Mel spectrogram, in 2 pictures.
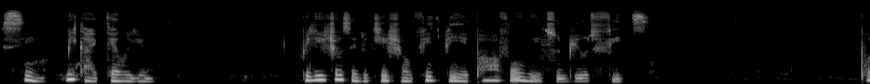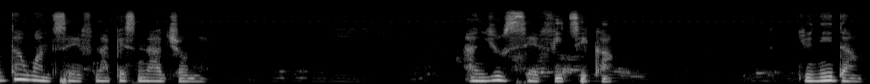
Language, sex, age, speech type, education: Nigerian Pidgin, female, 46-60, spontaneous, tertiary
